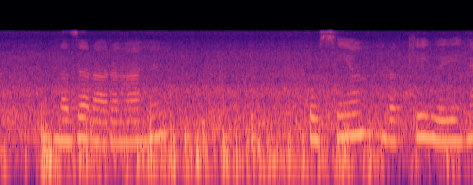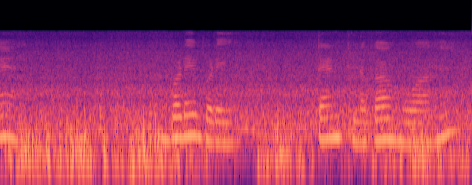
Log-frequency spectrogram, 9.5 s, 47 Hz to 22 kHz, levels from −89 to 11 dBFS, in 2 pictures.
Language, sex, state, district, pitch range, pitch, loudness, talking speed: Hindi, female, Punjab, Kapurthala, 205-230 Hz, 210 Hz, -16 LUFS, 90 wpm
